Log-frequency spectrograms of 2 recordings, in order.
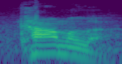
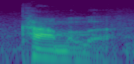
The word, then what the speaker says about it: Kamala: You say it. Kamala. Kamala. L-A. Yeah, okay, Kamala. Like Kamala. I don't know. Yeah. There's a couple different ways to say it.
